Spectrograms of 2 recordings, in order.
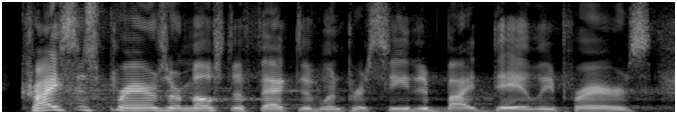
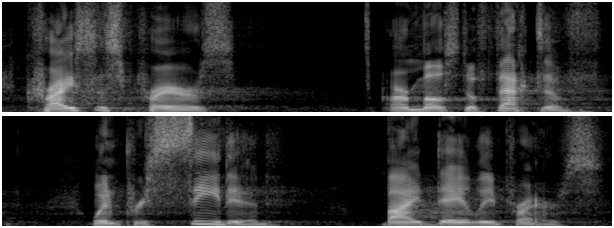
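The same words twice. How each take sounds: First: Said in the usual way. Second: "Crisis prayers" drawn out, pauses between phrases; slow, measured statement. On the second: Shown as a demonstration. Preacher announcing first takeaway, slow and measured with pauses. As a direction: deliver it phrase by phrase, pausing after each.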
